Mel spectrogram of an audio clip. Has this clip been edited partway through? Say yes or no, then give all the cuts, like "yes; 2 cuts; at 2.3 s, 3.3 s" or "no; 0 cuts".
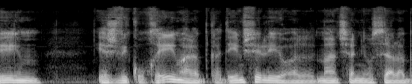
no; 0 cuts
